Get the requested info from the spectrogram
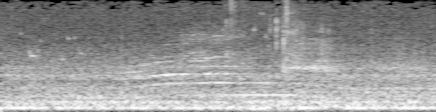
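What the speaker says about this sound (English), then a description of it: "I'm just going to have to let the cat into the room, apparently, because he's being very noisy" A cat meows outside a closed room, a faint, drawn-out cry heard from a distance over a steady low background hum.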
